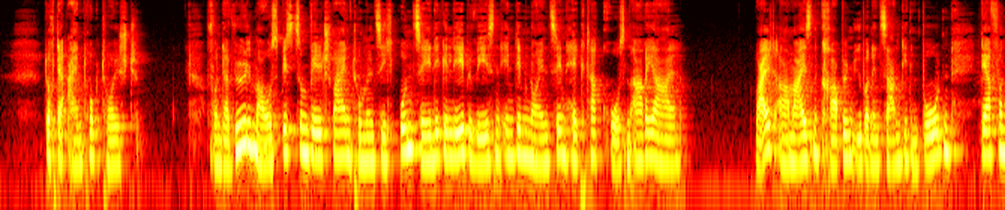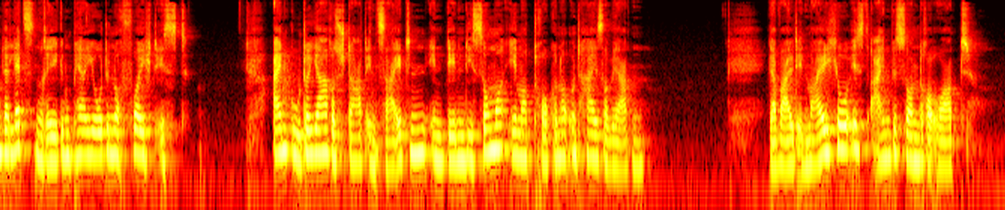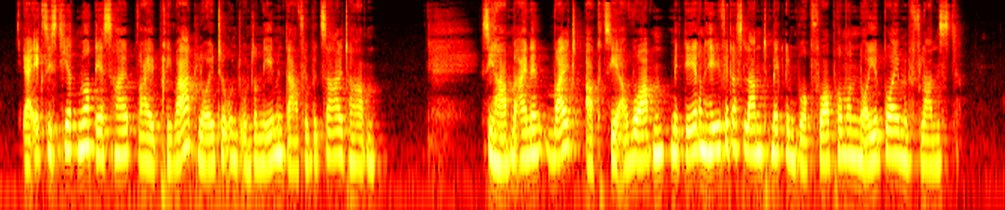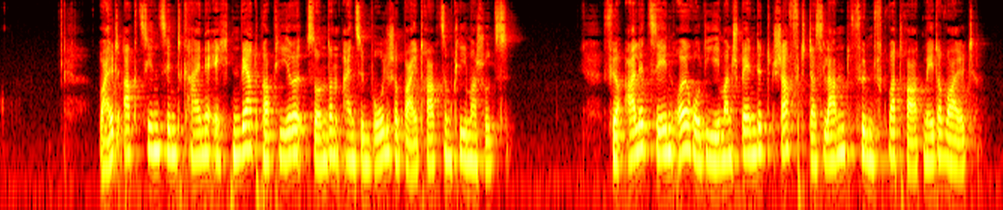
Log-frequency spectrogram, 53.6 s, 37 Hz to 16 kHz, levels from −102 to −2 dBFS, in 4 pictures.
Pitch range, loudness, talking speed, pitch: 145-185 Hz, -18 LUFS, 120 wpm, 165 Hz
